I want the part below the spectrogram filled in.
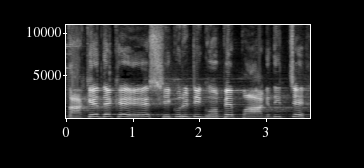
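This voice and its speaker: A man's voice: extremely high pitch, steady tone, takes it slowly, big-room sound, loud music behind the voice. A man telling a devotional story in kirtan style, dramatically voicing the characters. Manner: dramatic, switches between voices of characters.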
